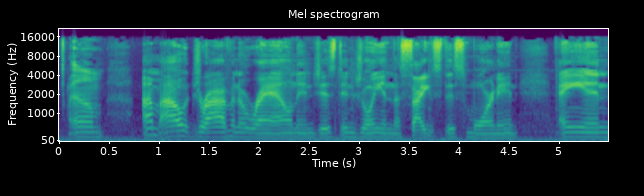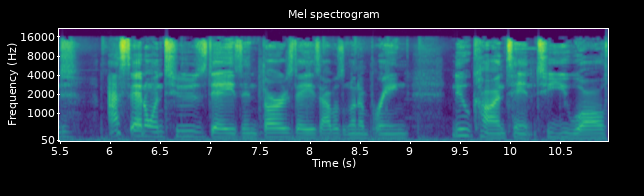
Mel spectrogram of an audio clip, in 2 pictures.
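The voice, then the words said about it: Worn, affected voice. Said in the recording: “Please excuse my voice. I am still recovering”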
